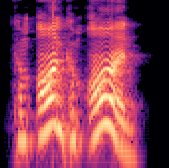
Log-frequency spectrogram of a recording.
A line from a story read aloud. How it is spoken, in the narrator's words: A shout from further down the alley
